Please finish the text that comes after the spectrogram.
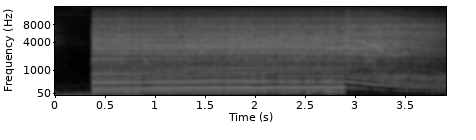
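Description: A chainsaw held by wildland firefighters clearing brush roars to life and runs at a loud, steady pitch, then shifts and bogs slightly as it cuts into wood.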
